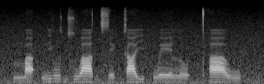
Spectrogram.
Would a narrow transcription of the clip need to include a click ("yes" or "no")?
no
